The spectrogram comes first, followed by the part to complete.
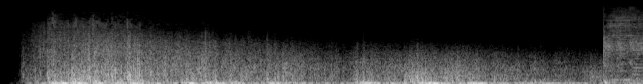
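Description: Loud rolling thunder that breaks in suddenly out of silence, swelling about one, two and four seconds in, with its crackle fading toward the end and the deep rumble running on.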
